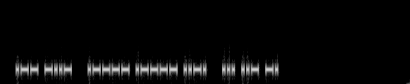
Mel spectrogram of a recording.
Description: Morse code, heard as a keyed tone, about 45 wpm, 700 Hz. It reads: WX 11F SUN
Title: Practice QSO - Exchange 2 - Info - 50wpm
